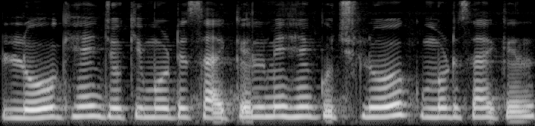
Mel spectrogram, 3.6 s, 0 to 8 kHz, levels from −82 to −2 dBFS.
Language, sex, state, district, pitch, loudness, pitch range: Urdu, female, Andhra Pradesh, Anantapur, 220 Hz, -19 LUFS, 215-230 Hz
